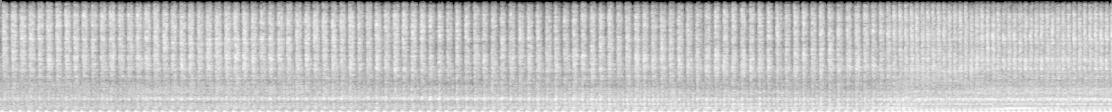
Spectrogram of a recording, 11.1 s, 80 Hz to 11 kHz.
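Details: 2009 Arctic Cat 400 ATV idling with a strange noise: heavy, loping thump of roughly four beats a second with an unusual clattery edge.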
